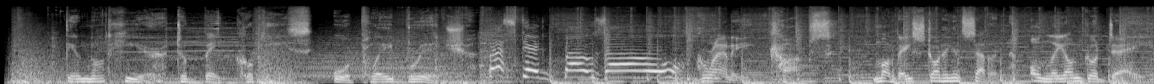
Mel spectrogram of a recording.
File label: tv affiliate programming promos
